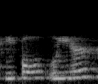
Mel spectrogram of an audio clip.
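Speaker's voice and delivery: PEOPLE and LEADER slow and separate; said slowly. Real, not acted. Presenter taking care over a job title, slowly. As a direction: say "people leader" slowly, keeping the two words apart. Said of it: "I have to say that slowly".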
